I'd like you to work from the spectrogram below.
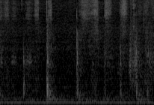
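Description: Someone writes out an equation, making a series of faint, brief scratching strokes at an uneven pace over a steady low hum.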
